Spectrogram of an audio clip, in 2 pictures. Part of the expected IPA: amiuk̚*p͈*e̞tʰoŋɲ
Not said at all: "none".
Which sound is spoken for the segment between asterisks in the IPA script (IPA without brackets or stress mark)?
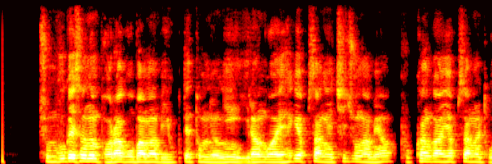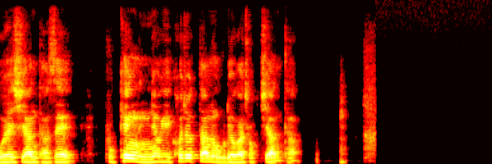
t͈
